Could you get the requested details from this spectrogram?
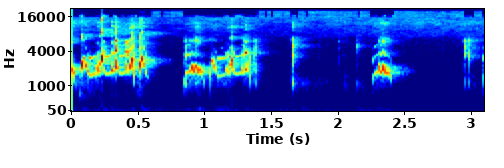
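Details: European Bee-eater giving its typical mellow, liquid, burry call: short rolling bursts of trilled notes in three or four separate phrases, with brief gaps and a single clipped note between them.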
